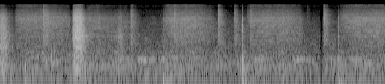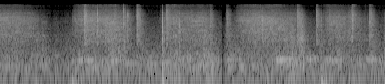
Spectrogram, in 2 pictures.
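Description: A hand rubbing and sweeping over the printed protective sheet of a large diamond painting canvas, in several long strokes with short pauses between them. There is a sharp knock about a second in.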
